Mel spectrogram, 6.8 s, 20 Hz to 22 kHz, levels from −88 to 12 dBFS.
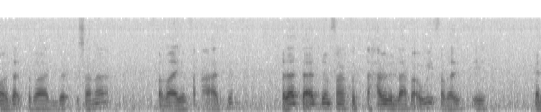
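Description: The speech audio has no technical faults at any point, with nothing audible that points to a problem in how it was captured, processed or delivered.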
